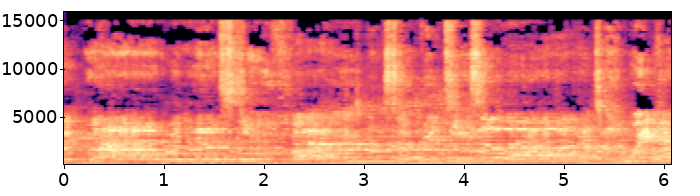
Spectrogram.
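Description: A girl singing a song solo into a microphone over instrumental accompaniment, holding some notes for a second or more.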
